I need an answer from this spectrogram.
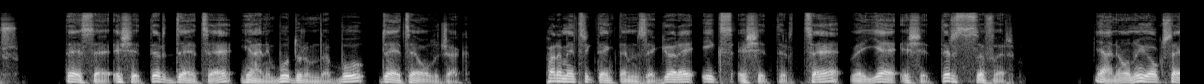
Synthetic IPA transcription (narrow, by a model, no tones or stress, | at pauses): ɾ̥ | d̪ʰesɛ̰ʔeʃit̪ːiɾd̪eːt̪ʰejaːnibud̪uɾumd̪a̰bud̪eːt̪ʰɛo̞̰lˠud͡ʒa̰k | pʰaɾamet̪ɾicd̪ʲɛɲclʲeimizɛ̰ɟø̞ɾɛʔikseʃḭt̪ʰːḭɾt̪ʰevɛjɛʔeʃḭt̪ːiɾsɯfɯ̰ɾ̥ | ja̰ːnio̞nujoksa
